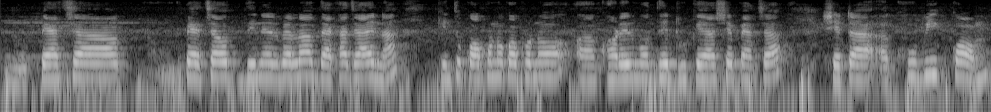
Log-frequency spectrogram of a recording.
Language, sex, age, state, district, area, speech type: Bengali, female, 60+, West Bengal, Purba Bardhaman, urban, spontaneous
